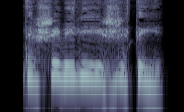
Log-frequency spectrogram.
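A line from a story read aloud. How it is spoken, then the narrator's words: Furious breath in ear. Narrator (Russian): яростно выдохнули в ухо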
